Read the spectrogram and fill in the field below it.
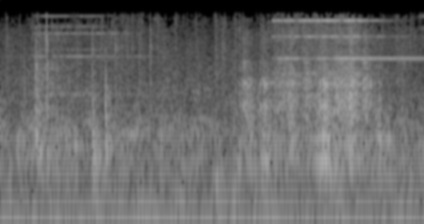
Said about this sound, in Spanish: Se dirige a un escritorio, descuelga el auricular de un teléfono y gira la manivela.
